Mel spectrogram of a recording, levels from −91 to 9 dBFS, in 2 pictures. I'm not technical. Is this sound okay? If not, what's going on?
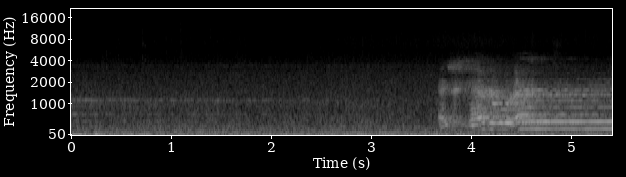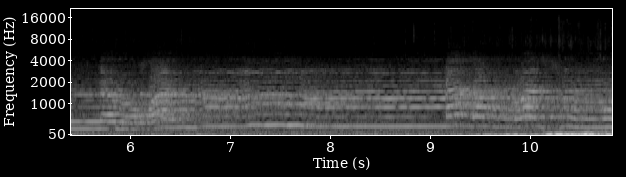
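Yes, no faults can be heard.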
